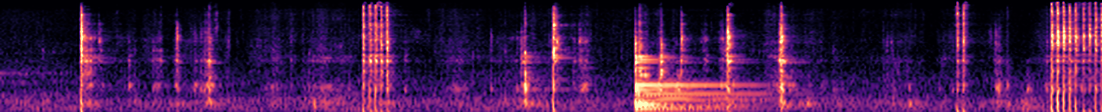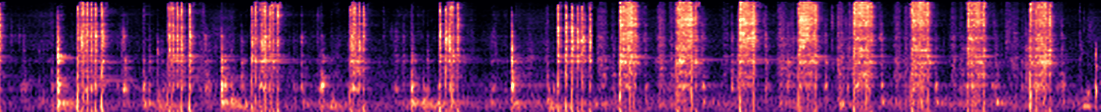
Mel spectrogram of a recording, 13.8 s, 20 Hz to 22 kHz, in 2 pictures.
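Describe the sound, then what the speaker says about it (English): A ratchet wrench tightens a rear brake caliper bolt on a 2012-2019 Fiat 500, giving close metallic clicking in scattered bursts, then quicker and steadier rhythmic ratcheting toward the end. "I'm going to get my ratchet wrench and I'm going to tighten that down"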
